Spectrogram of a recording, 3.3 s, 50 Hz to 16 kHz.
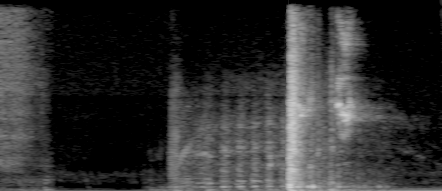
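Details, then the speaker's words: BMW E36 M42 on Microsquirt standalone ECU, restart after high 2,500 rpm idle: starter churns a few uneven beats, then one sharp backfire pop as it catches and stumbles; owner suspects too much gas, running rich. "I gotta see about that backfire. Like that's an issue. That is like a real issue."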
